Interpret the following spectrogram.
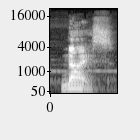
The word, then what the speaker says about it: Nice: Nice. Pronounced nice. A coastal sibling in France.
